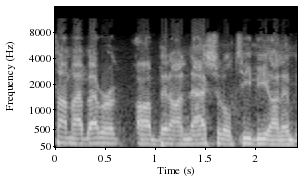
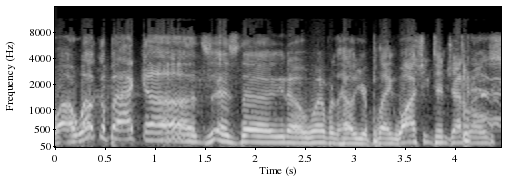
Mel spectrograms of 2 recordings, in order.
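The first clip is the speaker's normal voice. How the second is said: hammed-up broadcaster; 2 semitones higher than usual. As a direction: ham up a frantic live broadcast welcome. Retelling his on-air sideline intro.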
